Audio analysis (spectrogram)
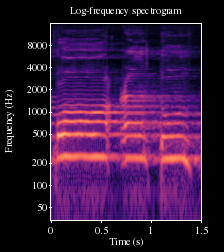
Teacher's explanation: huruf ta isti'la, huruf tebal, fathah diikuti alif, 2 harakat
